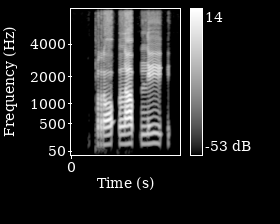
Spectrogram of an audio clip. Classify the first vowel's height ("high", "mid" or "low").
mid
